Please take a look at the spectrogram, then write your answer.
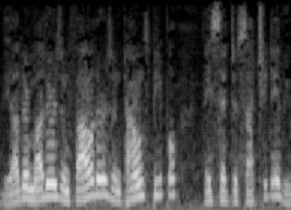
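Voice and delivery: ordinary talk, nothing marked

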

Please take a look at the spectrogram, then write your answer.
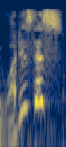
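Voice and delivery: very high incredulous question; shocked reproach. Acted. Neighbours confront the mother over her son, shocked reproach. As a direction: ask it in high-pitched disbelief.

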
